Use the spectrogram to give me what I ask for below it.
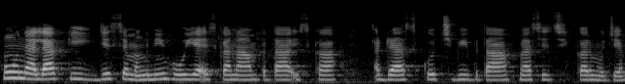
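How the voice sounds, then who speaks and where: A woman voicing a bold, sharp-tongued young woman who teases and scolds her friend, reading a story aloud. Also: fairly high pitch, level tone, a little slow, close to an everyday voice. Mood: scheming. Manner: scolding, mocking, blunt.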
